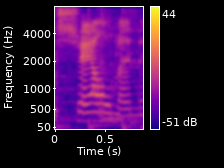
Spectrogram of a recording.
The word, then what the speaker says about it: salmon: That's just how folks say salmon instead of salmon. – Well, that's the French pronunciation. – Yeah, but salmon is leaving the L that's actually there out. – Yeah. – But there is an L.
